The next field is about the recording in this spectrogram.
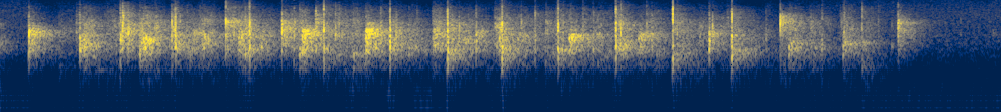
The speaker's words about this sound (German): Das ist, glaube ich, ein Applaus wert.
